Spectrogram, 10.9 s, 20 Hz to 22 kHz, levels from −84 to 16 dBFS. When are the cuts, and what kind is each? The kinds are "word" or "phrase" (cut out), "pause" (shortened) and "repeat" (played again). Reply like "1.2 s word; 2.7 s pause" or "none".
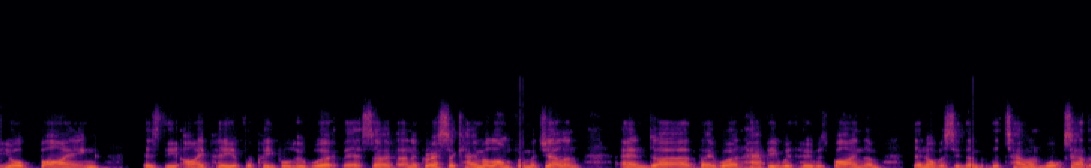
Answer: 4.0 s word

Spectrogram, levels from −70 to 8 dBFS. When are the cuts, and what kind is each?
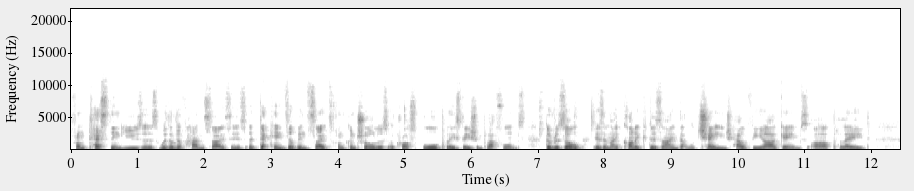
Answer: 1.6 s word; 2.7 s phrase; 7.7 s pause

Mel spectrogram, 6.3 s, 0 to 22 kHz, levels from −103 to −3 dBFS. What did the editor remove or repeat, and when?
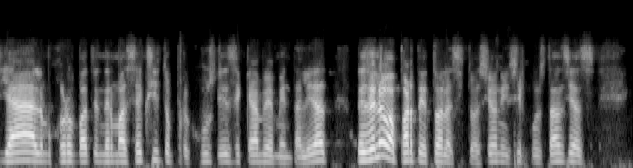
2.2 s word

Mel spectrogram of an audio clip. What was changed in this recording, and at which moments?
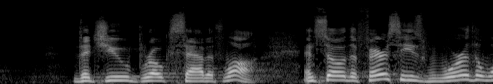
none

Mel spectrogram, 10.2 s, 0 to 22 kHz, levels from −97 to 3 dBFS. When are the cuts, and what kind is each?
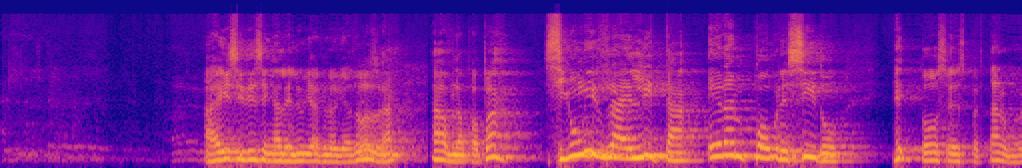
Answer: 4.2 s pause; 5.4 s pause

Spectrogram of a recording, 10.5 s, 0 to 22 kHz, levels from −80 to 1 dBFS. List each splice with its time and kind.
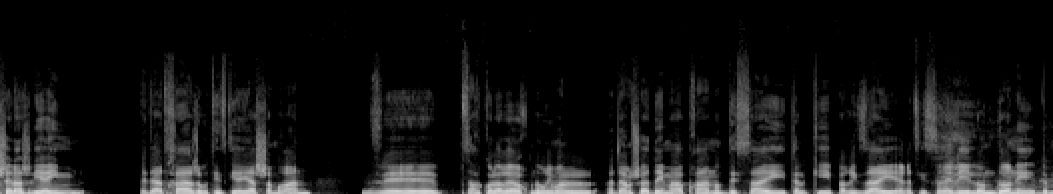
none

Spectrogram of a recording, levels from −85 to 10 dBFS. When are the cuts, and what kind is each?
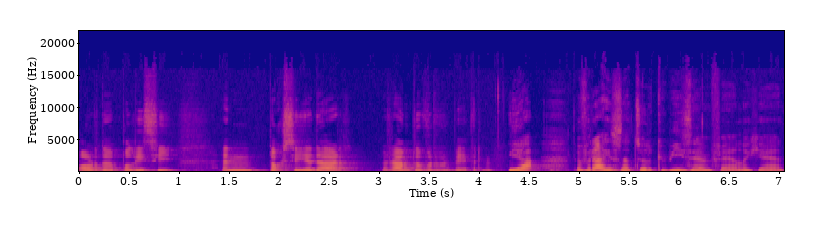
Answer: none

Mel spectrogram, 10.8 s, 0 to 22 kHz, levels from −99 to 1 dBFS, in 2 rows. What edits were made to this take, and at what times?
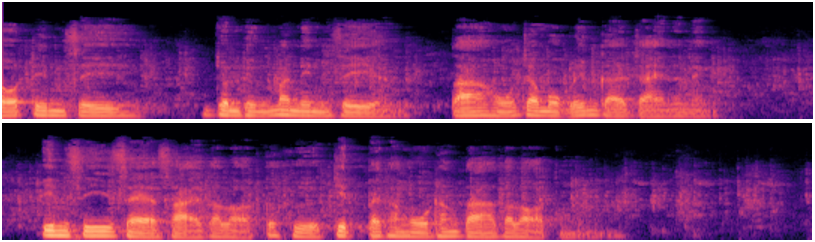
none

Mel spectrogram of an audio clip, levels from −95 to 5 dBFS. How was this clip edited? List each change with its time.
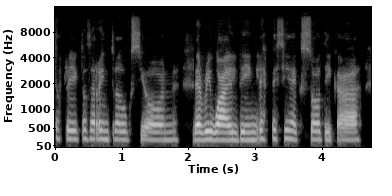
2.1 s word; 3.0 s word

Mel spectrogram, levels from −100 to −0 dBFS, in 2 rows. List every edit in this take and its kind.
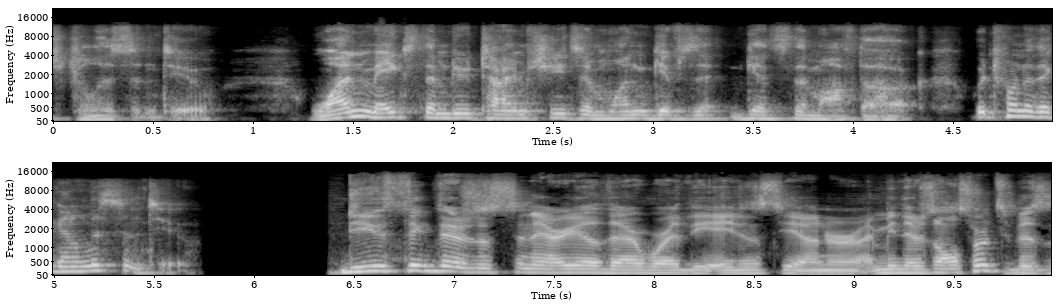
none

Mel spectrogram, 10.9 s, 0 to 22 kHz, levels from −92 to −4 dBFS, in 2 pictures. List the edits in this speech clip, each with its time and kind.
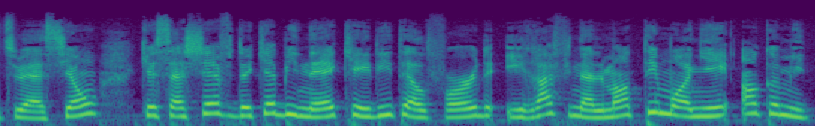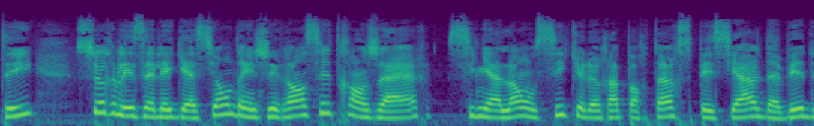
none

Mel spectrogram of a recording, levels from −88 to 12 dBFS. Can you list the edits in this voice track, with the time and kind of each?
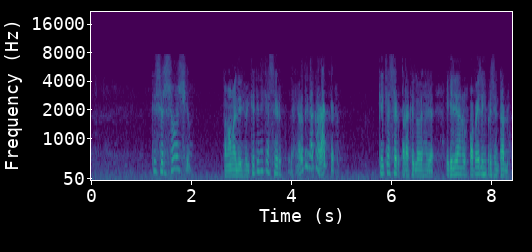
none

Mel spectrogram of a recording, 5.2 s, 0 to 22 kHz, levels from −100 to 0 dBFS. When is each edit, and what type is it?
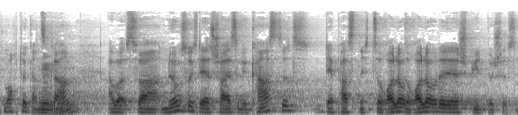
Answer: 2.0 s word; 4.0 s repeat

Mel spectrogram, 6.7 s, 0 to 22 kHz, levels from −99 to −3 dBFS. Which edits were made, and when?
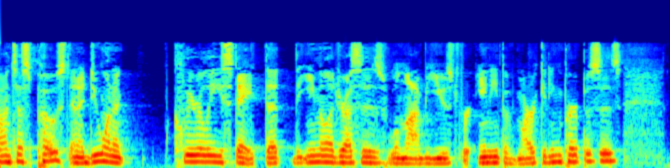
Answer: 2.9 s word; 5.0 s word

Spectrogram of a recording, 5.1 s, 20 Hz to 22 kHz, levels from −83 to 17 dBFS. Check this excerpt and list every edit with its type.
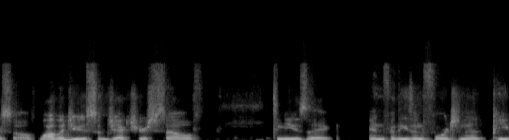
2.8 s word; 3.8 s word

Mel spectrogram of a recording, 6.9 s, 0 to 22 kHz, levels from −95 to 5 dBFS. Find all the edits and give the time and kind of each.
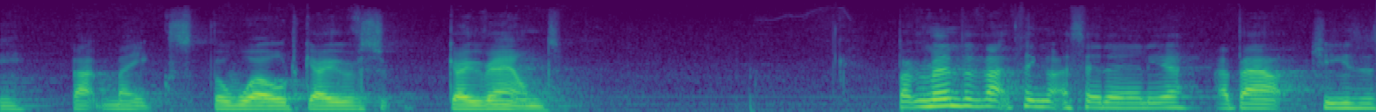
none

